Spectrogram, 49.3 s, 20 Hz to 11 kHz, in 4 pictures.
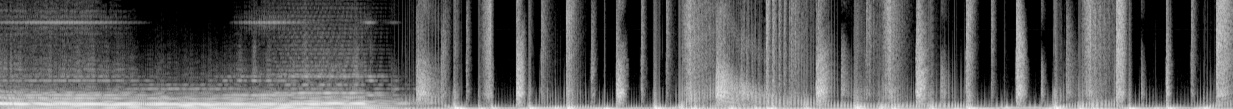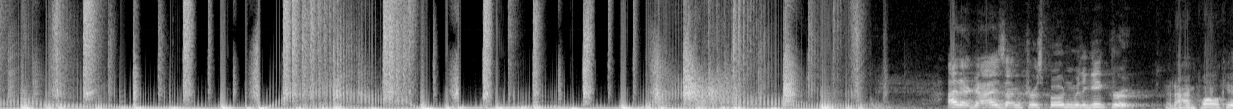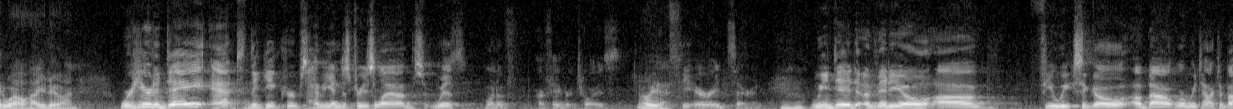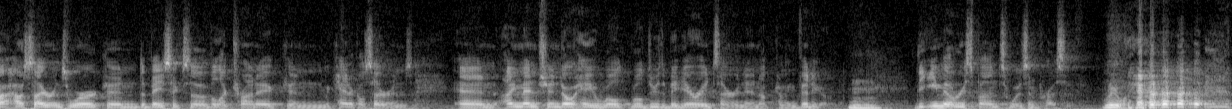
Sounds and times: Speech: 21.8 - 48.4.

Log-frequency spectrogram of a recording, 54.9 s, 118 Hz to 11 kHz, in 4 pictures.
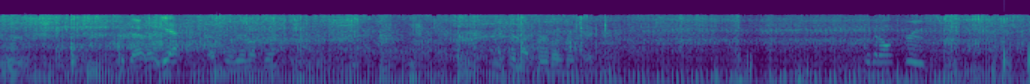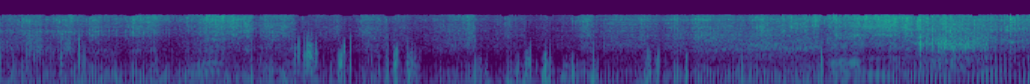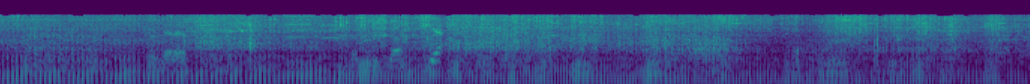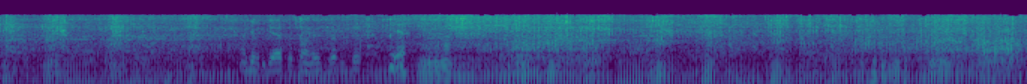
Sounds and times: Vehicle: 0.0 - 54.9
Speech: 6.6 - 8.0, 11.5 - 12.4, 32.2 - 33.4, 44.4 - 46.6.

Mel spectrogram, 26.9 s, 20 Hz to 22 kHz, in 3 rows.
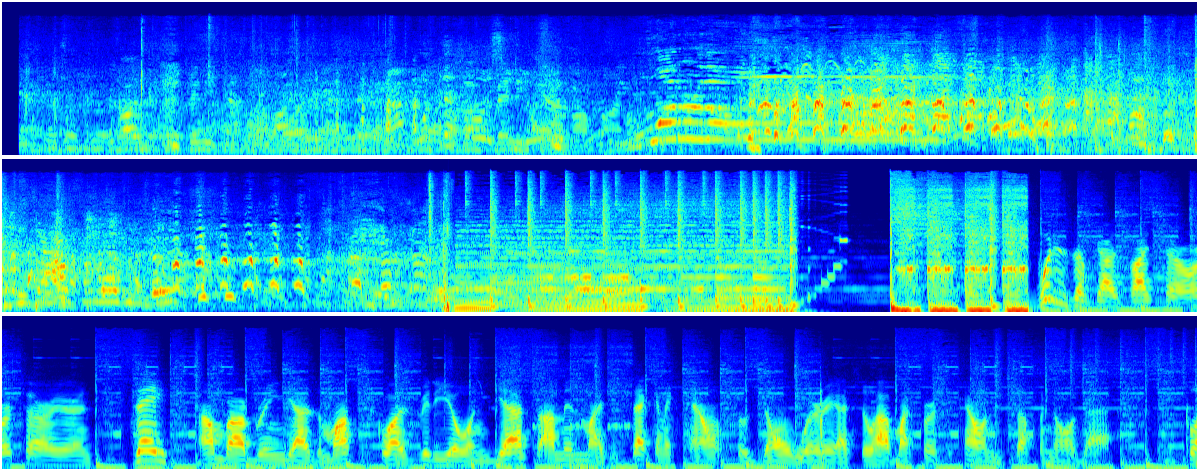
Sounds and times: Snicker: 2.4 - 3.7, 5.6 - 12.3.

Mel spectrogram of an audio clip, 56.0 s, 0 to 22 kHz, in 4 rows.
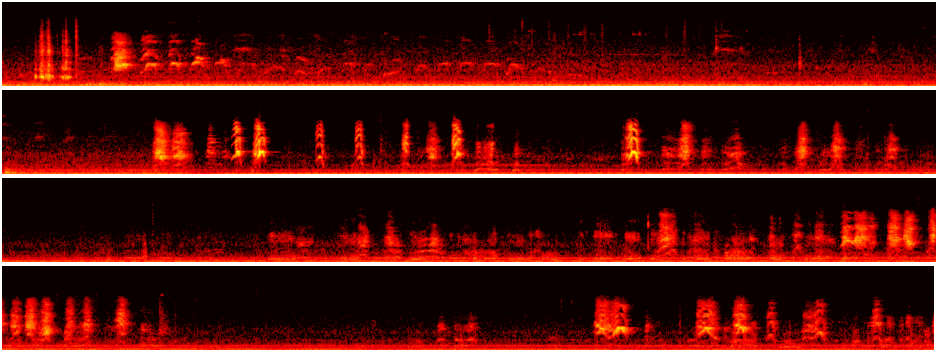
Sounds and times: Growling: 21.1 - 21.9, 23.9 - 27.5, 32.0 - 41.2, 48.2 - 49.2, 52.9 - 56.0.

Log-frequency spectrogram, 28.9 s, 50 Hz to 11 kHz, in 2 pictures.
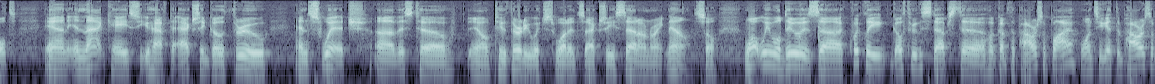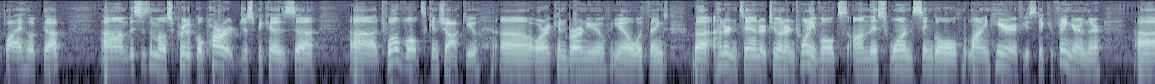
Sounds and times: Speech: 0.0 - 28.8.

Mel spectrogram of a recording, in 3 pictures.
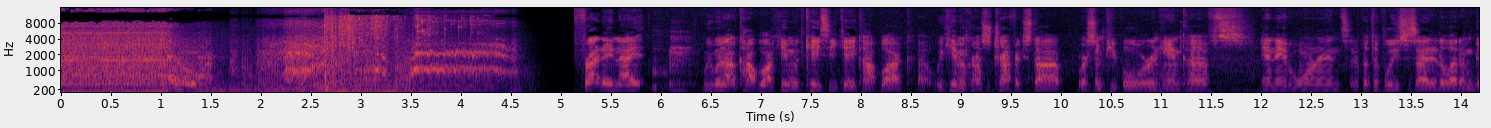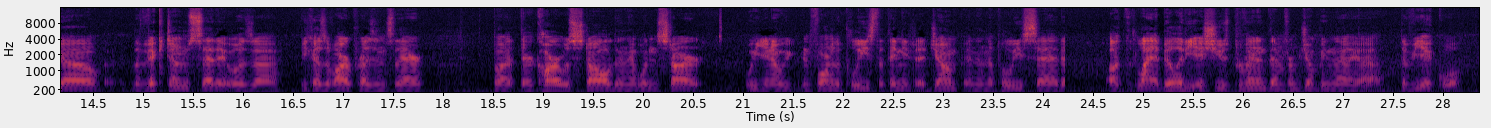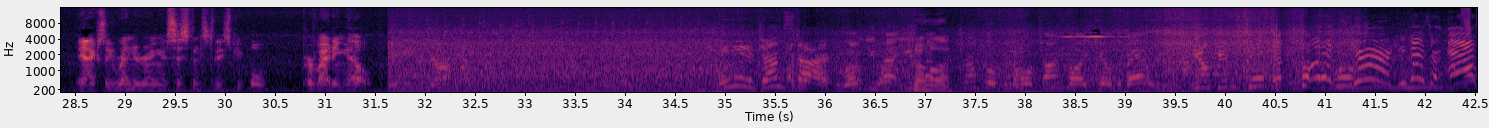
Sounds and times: Speech: 5.2 - 17.8, 18.5 - 32.6, 35.0 - 42.5
Traffic noise, roadway noise: 24.2 - 24.7, 28.2 - 42.5.

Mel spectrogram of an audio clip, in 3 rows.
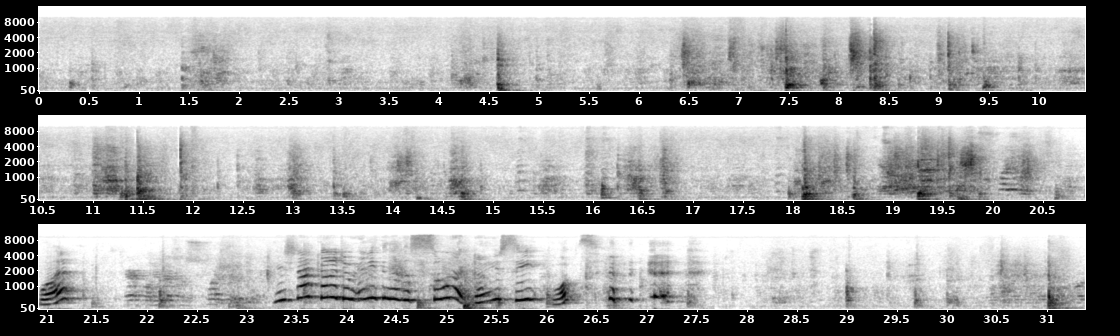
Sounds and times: Speech: 19.9 - 26.5.

